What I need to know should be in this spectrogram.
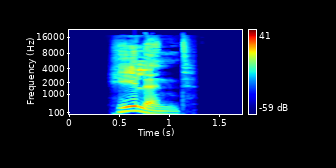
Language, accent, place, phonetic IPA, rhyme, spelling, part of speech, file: German, Germany, Berlin, [ˈheːlənt], -eːlənt, hehlend, verb, De-hehlend.ogg
- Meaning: present participle of hehlen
